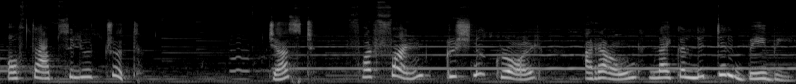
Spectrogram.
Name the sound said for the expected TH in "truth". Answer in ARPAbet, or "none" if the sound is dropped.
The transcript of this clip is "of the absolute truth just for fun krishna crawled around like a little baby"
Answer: T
